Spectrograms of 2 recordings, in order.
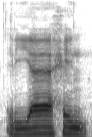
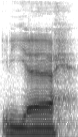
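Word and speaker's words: رياح: The first scenario is when the ra has a kasra under it, such as riyahin, okay, riyah. Yeah, when we have a kasra under ra, ra becomes weak. We're not going to say ri, we're going to say ri. So your tongue is going to be more relaxed. The back of the tongue sits. Okay, we're not going to raise it up.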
